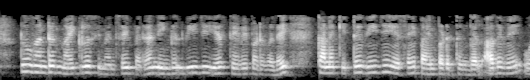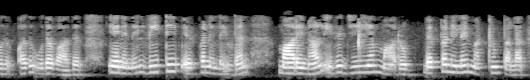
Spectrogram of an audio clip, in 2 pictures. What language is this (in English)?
Telugu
